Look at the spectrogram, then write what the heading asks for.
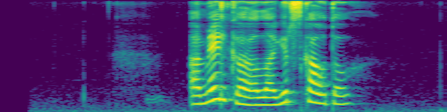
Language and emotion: Russian, neutral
